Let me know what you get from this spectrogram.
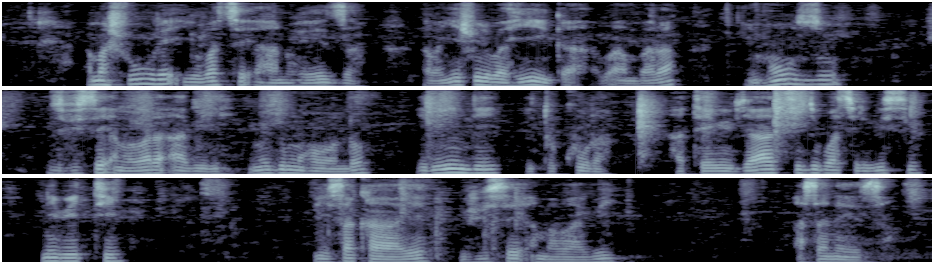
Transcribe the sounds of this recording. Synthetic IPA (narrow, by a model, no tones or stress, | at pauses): amaʃuːɾe̞ʔijuβat͡se̞̰ʔahaːn̥uɦe̞ːzaː | βaɲe̞ʃuːɾiβaɦiːɡa̰βa̰ːmbaɾa | im̥huːzu | zifise̞ʔamaβaɾa̰ʔaβiɾimuɟumuɦo̞ːndo̞ | iɾiːndi | itukʰuɾa | hatʰe̞βivjaːt͡sivɟuɡwasiɾiβisi | niβitʰi | βjisakʰaje̞βifise̞amaβaβi | asane̞ːzḁ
